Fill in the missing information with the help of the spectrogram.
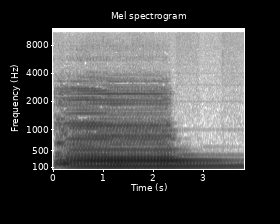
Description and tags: A real cello playing its lowest note, C2 (2nd octave on a keyboard) on an open string. First note in a chromatic scale. All notes in the scale are available in this pack. Notes, played by a real cello, can be used in editing software to make your own music.
note, cello, scale, violoncello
